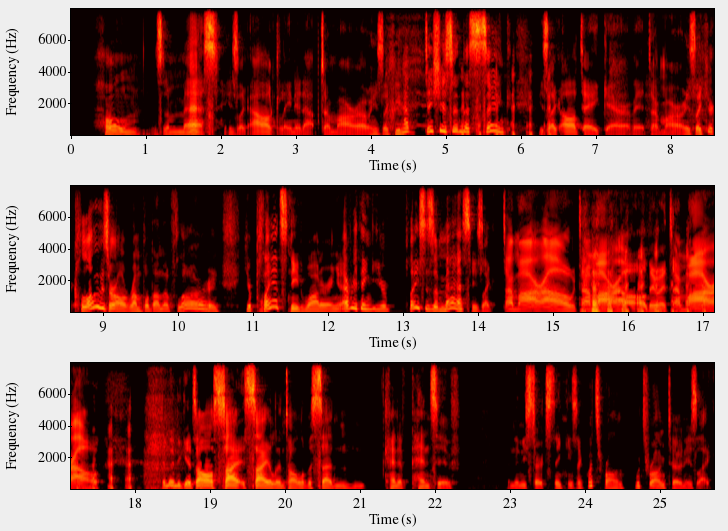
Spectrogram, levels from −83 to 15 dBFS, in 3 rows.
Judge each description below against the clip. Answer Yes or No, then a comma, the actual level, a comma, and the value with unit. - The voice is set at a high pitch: No, low, 120 Hz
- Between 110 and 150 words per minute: No, average, 200 wpm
